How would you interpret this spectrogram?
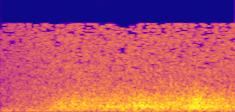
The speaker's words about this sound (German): Doch der Sturm ließ nicht nach, nicht am nächsten und auch nicht am übernächsten Tag. Es war dunkel wie in der Nacht, der Regen prasselte herab und die Wellen wurden höher und höher.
